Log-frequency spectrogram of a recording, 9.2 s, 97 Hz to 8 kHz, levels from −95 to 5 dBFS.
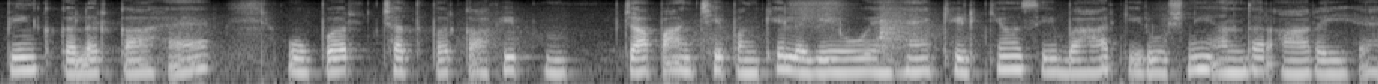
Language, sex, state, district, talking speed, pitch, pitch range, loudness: Hindi, female, Bihar, Katihar, 155 wpm, 190 Hz, 180-200 Hz, -20 LUFS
